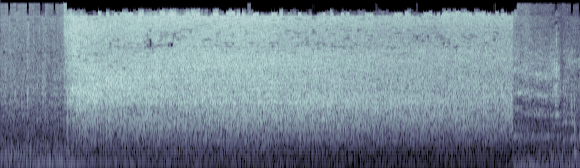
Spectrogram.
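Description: Loud, steady hiss as water hits a hot pan in a village kitchen, starting abruptly and holding evenly for about three seconds before cutting off.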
